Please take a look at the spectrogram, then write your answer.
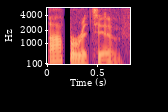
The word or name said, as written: operative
